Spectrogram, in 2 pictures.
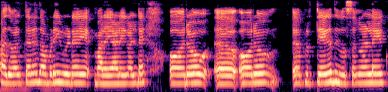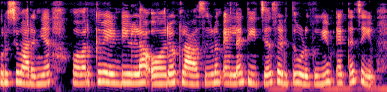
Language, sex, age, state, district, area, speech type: Malayalam, female, 18-30, Kerala, Wayanad, rural, spontaneous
